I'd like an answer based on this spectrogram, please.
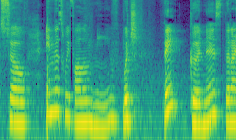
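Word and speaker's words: Niamh: I can show you the way that Neeve is actually spelled because let me tell you that's not how I would have pronounced it let me see if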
